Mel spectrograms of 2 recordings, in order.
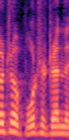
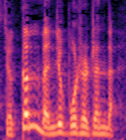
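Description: First: Said in the usual way. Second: 根本 stressed to intensify; emphatic 根本. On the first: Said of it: "本来我说这不是真的". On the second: Shown as a demonstration. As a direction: lean hard on 根本. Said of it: "加强语气了吧".

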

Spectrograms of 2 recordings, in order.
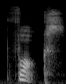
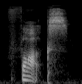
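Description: First: Said in the usual way. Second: "fox" with an open American "ah" vowel; American pronunciation. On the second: Shown as a demonstration. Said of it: "美式发音". (美式发音 fox，元音读开口的 ah)

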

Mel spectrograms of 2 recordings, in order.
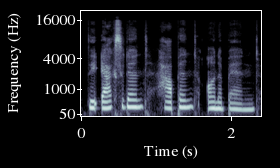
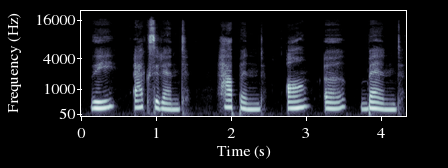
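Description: First: Said in the usual way. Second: Slow, words carefully separated; slow read-through. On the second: Shown as a demonstration. Teacher models the bend example for students, slow read-through. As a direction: read it slowly for learners to copy. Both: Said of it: "好，慢读一遍".

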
